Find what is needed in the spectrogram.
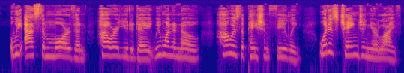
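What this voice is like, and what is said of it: Stuffy, congested voice from a cold. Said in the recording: “I sound a little different today, I have a bit of a cold ... if I sound a little stuffy”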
